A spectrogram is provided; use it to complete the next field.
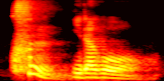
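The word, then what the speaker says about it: כּוּן: 여기서 준비하셨다라고 하는이 말은 쿤이라고 발음을 합니다.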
